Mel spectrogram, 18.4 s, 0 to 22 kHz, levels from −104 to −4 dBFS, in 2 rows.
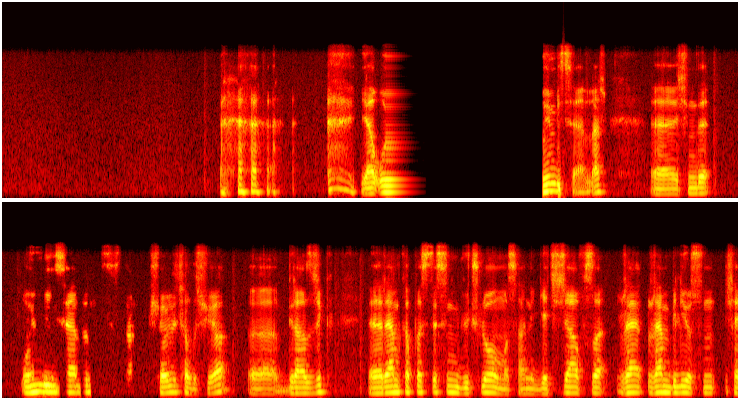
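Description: A call audio freeze runs from 4.80 to 6.77 s, most likely because packets stalled in transit and the jitter buffer emptied. The receiver carries the last sound forward as a brief fading buzz, then about 1.56 s of near-silence, for roughly 1.96 s of inserted wait. Nothing is lost here: when packets resume, the audio picks up exactly where it stopped, so this stretch pushes everything after it later in time.

A skip ahead follows at 6.96 s. Having fallen around two seconds behind, playback drops a backlog of queued audio to catch up, and the jump is almost seamless. The result is that roughly two seconds of speech vanish outright. The material on either side of the cut butts directly together, so the missing content leaves no marker beyond an abrupt change in what is being said.

A short stall from a late packet sits at 7.00 to 7.04 s. One packet misses its playout deadline, the buffer runs dry, and the receiver stretches the preceding sound by about 29 ms until the packet lands, then resumes from the same point. 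Nothing is dropped, but the sound in progress hangs on slightly too long, with a faint buzzy or dipped quality.

Speech suppressed in double talk occurs from 9.58 to 11.18 s, likely because the echo canceller, faced with both parties talking at once, could not separate the near talker from loudspeaker echo and attenuated everything. The speech dips unevenly, falling by about 25 dB at its deepest, with roughly 1.5 s affected in total. The audio is band-limited to 8 kHz throughout, as expected for this call path.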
